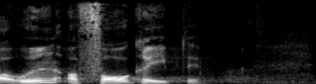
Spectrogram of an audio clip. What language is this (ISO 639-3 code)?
dan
